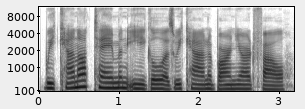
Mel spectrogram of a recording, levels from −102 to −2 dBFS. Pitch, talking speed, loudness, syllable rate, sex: 180 Hz, 225 wpm, -16 LUFS, 4.6 syllables/s, female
